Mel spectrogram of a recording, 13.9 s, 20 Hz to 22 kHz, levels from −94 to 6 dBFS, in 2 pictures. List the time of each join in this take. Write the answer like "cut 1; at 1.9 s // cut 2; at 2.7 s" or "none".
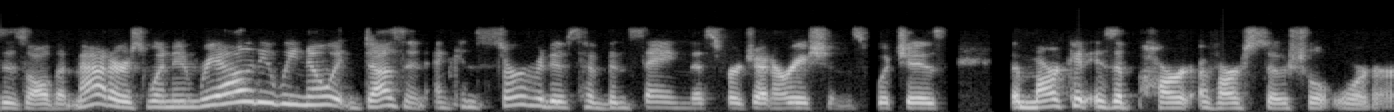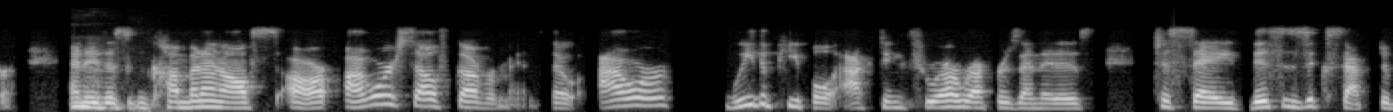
none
